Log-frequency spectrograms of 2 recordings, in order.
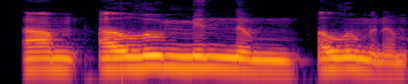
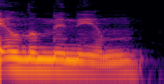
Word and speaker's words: aluminium: Aluminum. I say aluminum. I don't say aluminium, even though I think both are valid.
